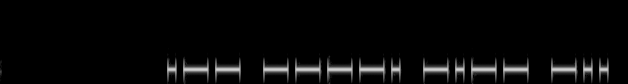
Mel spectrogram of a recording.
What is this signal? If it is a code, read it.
Morse code, heard as a keyed tone, about 15 wpm, 700 Hz. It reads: W9YD
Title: USA Call Signs - 4 Characters - Repeated 3x - 15wpm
